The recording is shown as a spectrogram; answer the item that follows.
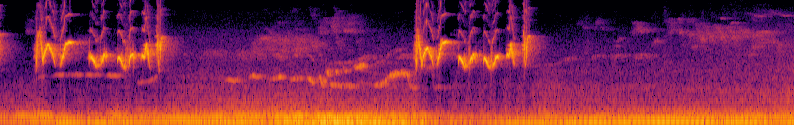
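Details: Two matching phrases of orange-headed thrush song, each about a second of fast, looping whistled notes with buzzy edges, with a soft wavering whistle between them over low hum.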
